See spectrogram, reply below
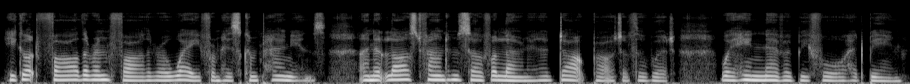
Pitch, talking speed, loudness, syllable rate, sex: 190 Hz, 185 wpm, -16 LUFS, 4.9 syllables/s, female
